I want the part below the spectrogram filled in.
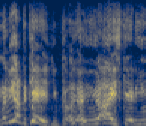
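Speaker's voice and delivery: high-pitched talking dog; defiant dog voice. Retold or imitated. Caged dog talking back to the man, high defiant voice. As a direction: yap the words, spoiling for a fight. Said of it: "That, that dog was like".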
